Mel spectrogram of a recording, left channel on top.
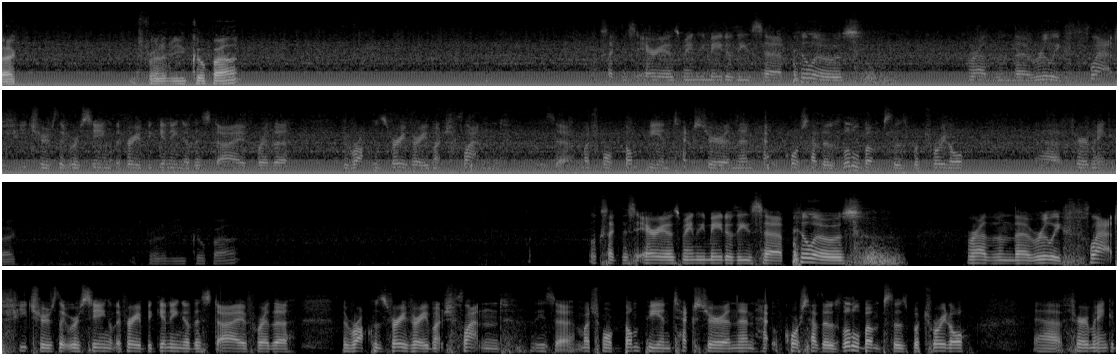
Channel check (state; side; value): noise; left; hum, 2 dB below the sound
